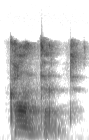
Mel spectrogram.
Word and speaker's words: content: All right, then let's take a look at content. In the noun form, content, which is a word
